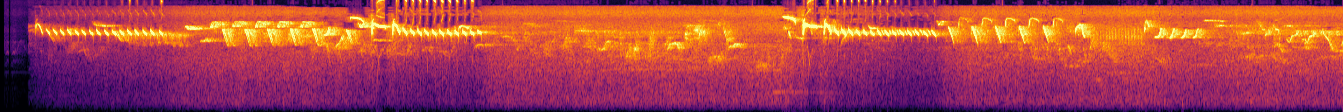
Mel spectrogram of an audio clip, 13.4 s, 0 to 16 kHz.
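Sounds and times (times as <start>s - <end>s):
Eurasian blue tit fast high trill: 0.3s - 5.0s, 7.8s - 10.9s
faint hiss: 0.3s - 13.4s
Eurasian blue tit scratchy chattering run: 0.5s - 1.6s, 3.7s - 4.8s, 8.0s - 9.4s.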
